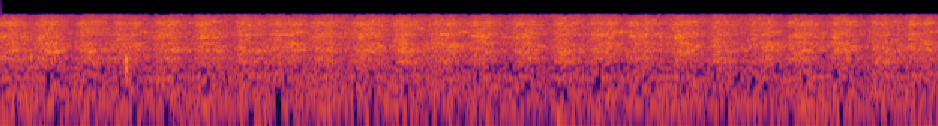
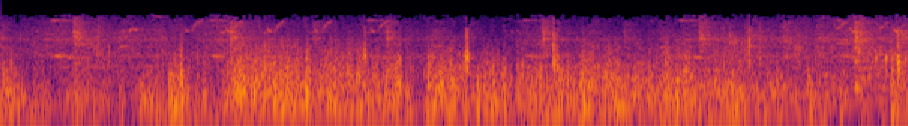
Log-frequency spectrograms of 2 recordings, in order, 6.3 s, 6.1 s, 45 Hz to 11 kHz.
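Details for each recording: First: RK Drums 4 lb coffee roaster drum on a gas grill, loaded with 4.75 lb green coffee at about 600 degrees, motor just switched on; steady dry rustling with a soft swish about once a second as beans tumble evenly. Normal operation. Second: Empty RK Drums 4 lb drum turning on the motorized rotisserie during gas grill preheat; uneven hollow knock about once per rotation over burner rumble as the drum flops loose on its rod. Harmless; center-punching the drum flange tightens it.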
